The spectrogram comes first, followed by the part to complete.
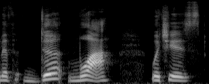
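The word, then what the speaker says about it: DeuxMoi: after an instagram account by the name of de moi which is spelt d-e-u-x-m-o-i they shared posts claiming that a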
